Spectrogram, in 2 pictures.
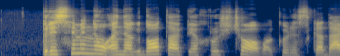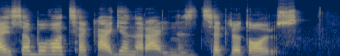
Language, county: Lithuanian, Klaipėda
